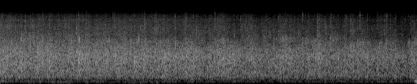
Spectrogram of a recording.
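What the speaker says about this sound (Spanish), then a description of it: "Podemos darle fuerte ese aplauso al Señor." Applause from a church congregation during a sermon, steady dense clapping that holds at an even level for the whole stretch with no voices over it.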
